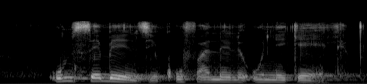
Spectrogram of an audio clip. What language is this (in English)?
South Ndebele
